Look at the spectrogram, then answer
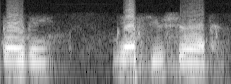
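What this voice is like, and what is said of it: Sultry, seductive voice. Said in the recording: “sexy voice ... Make it all sultry.”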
